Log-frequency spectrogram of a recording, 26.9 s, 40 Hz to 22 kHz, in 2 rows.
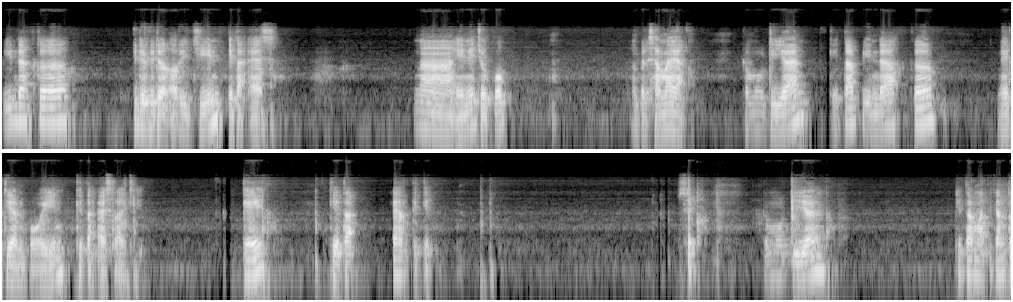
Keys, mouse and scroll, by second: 3.6 s, 11.0 click, 15.2 s, 16.4 s, 20.0 r, 23.7-24.3 scroll down 3, 24.1 middle click, 26.5 click.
